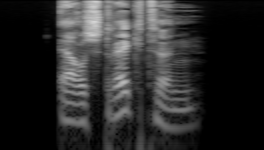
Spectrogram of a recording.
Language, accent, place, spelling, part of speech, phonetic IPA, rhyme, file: German, Germany, Berlin, erstreckten, adjective / verb, [ɛɐ̯ˈʃtʁɛktn̩], -ɛktn̩, De-erstreckten.ogg
- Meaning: inflection of erstrecken: 1. first/third-person plural preterite 2. first/third-person plural subjunctive II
